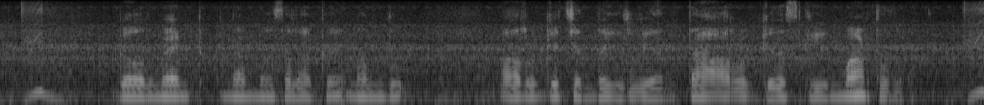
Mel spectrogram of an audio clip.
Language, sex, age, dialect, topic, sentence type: Kannada, female, 46-50, Northeastern, banking, statement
